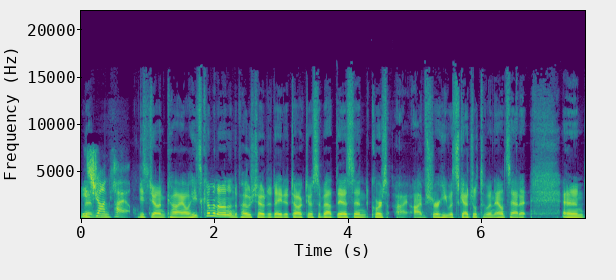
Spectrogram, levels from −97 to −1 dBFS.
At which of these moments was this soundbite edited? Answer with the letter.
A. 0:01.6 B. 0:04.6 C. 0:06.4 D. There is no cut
D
